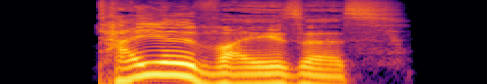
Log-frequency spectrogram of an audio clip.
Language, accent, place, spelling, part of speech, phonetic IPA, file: German, Germany, Berlin, teilweises, adjective, [ˈtaɪ̯lvaɪ̯zəs], De-teilweises.ogg
- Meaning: strong/mixed nominative/accusative neuter singular of teilweise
